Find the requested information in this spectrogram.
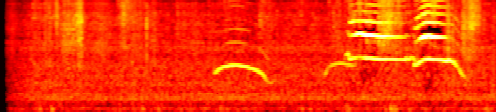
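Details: Kitten living on the street, outdoors, giving thin, high, wavering meows: one curving note, then a quicker run of rising and falling cries near the end, over soft background rumble.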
